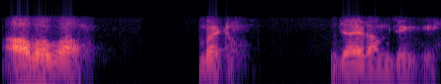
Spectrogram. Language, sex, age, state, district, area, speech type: Hindi, male, 60+, Madhya Pradesh, Balaghat, rural, conversation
